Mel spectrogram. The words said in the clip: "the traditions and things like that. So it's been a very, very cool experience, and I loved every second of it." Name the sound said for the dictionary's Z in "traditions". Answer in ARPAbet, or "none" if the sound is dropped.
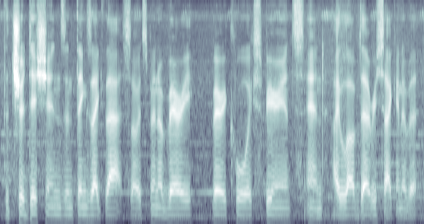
Z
